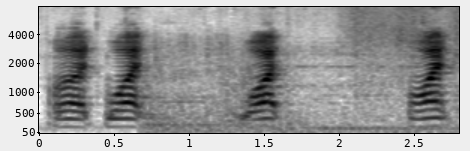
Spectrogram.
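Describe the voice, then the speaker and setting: A young woman streamer talks through her game with a bright, forceful voice. She is chatty and jokey, and she swears now and then. Faint noise and keyboard typing sit behind her. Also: lowish voice, completely flat delivery, drawn-out words, highs cut off. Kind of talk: casual let's-play commentary.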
